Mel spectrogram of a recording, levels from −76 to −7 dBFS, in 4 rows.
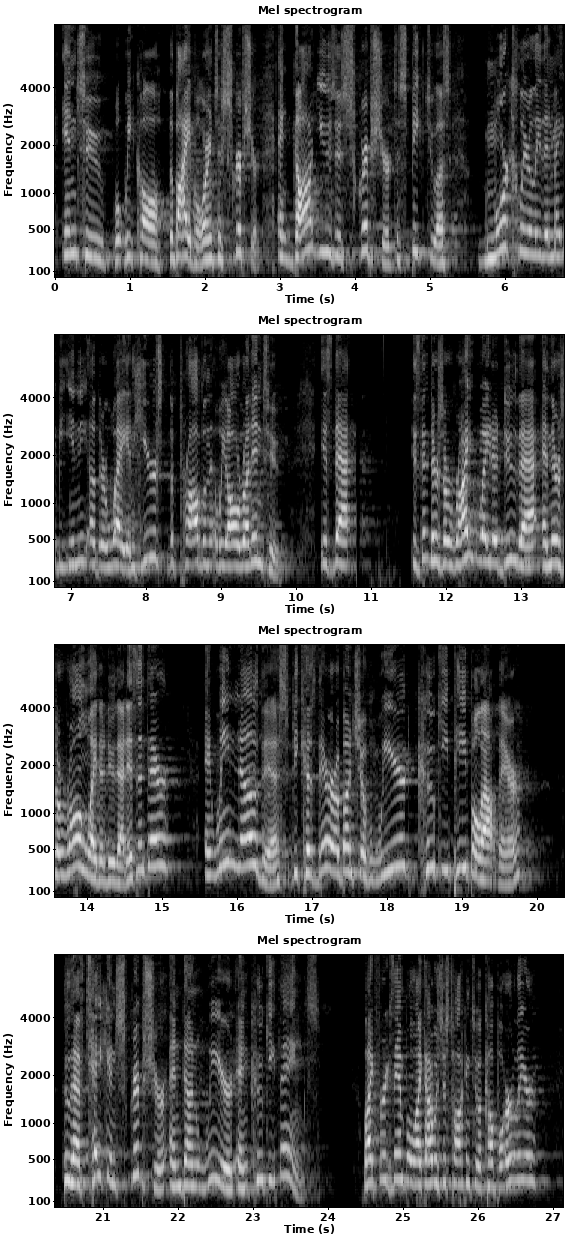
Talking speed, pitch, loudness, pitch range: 200 wpm, 240 Hz, -24 LUFS, 210-270 Hz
